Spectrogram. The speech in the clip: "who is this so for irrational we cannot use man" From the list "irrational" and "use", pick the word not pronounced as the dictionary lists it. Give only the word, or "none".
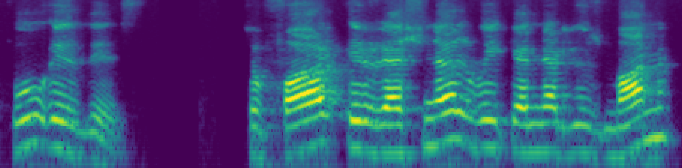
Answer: none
